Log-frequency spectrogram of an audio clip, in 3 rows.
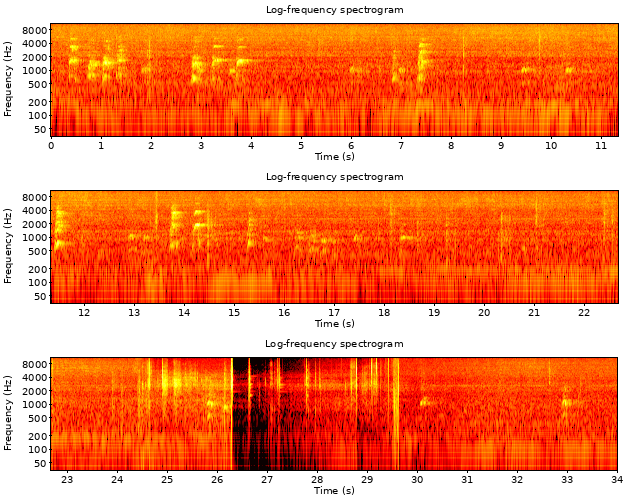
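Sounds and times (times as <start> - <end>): dog barking: 0.2 - 8.2, 9.2 - 19.4, 25.8 - 26.3, 30.0 - 30.6, 32.8 - 33.4.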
